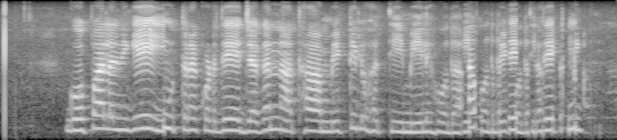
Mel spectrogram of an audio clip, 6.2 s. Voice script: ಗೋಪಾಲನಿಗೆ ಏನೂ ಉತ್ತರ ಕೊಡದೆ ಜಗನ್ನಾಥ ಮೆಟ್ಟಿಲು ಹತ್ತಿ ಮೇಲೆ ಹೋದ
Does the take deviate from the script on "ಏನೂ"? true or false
true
